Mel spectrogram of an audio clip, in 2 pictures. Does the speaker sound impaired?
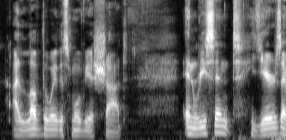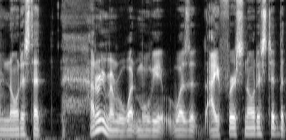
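No.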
